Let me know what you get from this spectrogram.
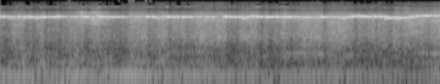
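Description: Commuter rail passenger coaches rolling slowly past as the train slows to a stop, with a low rumble and a steady high-pitched squeal that wavers slightly in pitch near the end.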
